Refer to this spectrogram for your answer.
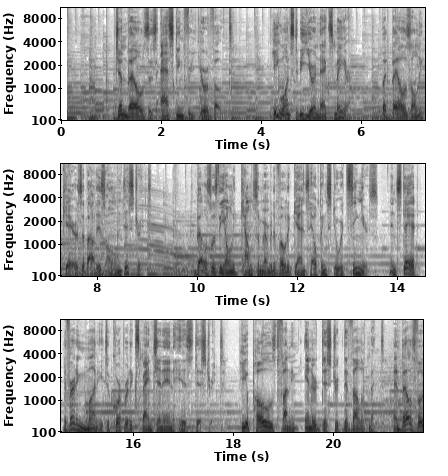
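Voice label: Political, voice-over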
